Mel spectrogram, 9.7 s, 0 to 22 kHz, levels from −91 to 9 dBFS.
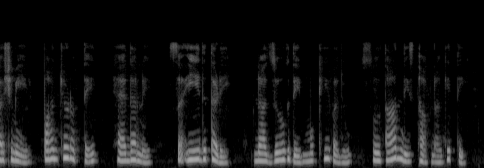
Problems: none marked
